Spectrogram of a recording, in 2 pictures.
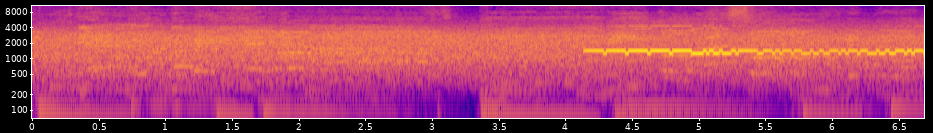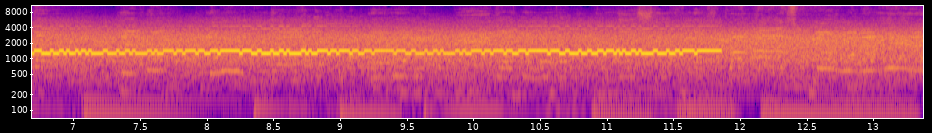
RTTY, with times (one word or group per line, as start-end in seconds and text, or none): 5.4-5.8 CQ
5.9-6.3 CQ
6.4-6.8 CQ
6.9-7.3 DE
7.4-8.4 EB2U
8.6-9.6 EB2U
9.7-10.7 EB2U
10.9-11.4 PSE
11.5-11.7 K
